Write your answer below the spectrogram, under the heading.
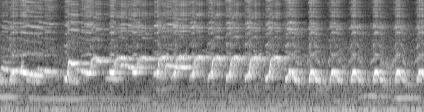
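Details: Grey laughingthrush, described as a mutant (aberrant) bird, singing while dancing: a series of about a dozen repeated whistled notes around mid pitch, rapid and rhythmic, with a low sustained tone at the start and end.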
